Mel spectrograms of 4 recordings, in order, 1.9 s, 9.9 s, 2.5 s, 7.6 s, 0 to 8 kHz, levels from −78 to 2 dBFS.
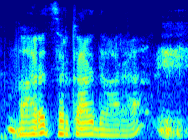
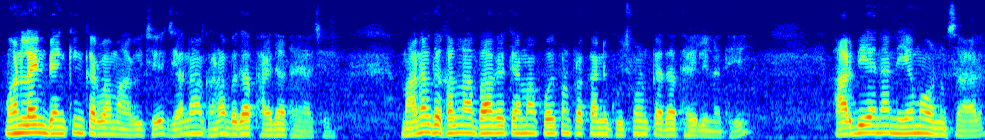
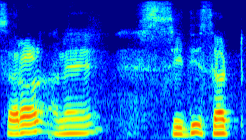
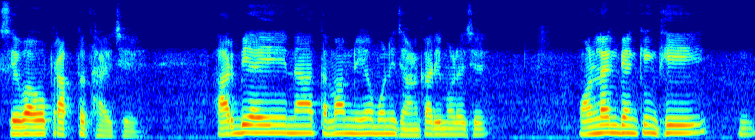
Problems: background sounds at intervals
